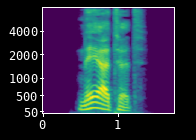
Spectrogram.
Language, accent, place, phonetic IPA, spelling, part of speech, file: German, Germany, Berlin, [ˈnɛːɐtət], nähertet, verb, De-nähertet.ogg
- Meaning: inflection of nähern: 1. second-person plural preterite 2. second-person plural subjunctive II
